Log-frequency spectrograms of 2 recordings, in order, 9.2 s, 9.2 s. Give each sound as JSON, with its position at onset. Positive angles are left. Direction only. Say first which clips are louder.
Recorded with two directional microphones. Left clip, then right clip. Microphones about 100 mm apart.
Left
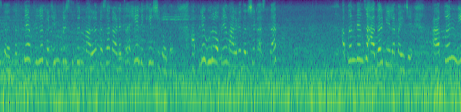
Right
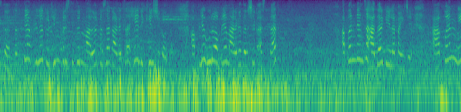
{"t": 0.1, "sound": "speech", "louder": "left 4 dB", "side_deg": -45}
{"t": 6.8, "sound": "speech", "louder": "left 4 dB", "side_deg": -45}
